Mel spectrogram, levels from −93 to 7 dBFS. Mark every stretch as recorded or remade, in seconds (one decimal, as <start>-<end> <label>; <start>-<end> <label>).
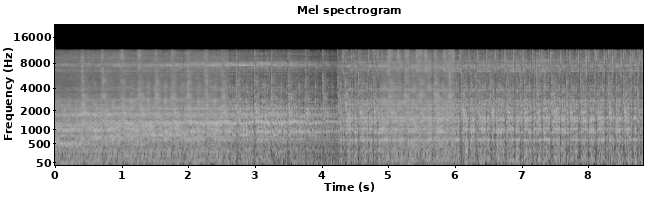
0.0-2.6 remade; 2.6-4.9 recorded; 4.9-6.0 remade; 6.0-8.8 recorded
